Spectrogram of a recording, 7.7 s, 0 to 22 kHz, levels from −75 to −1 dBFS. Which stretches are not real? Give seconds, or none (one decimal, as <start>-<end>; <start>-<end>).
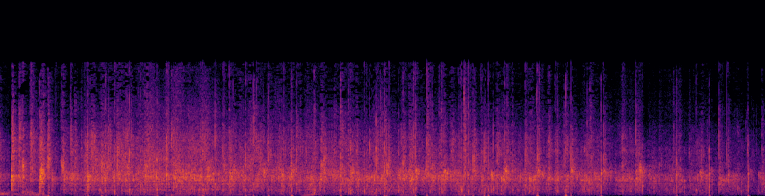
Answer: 1.5-2.2; 6.1-6.9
